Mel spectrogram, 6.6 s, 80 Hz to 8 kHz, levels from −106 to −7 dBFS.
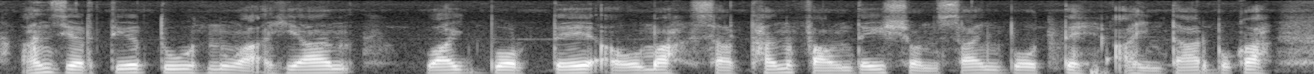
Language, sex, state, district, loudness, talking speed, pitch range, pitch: Mizo, male, Mizoram, Aizawl, -18 LUFS, 155 wpm, 125-140 Hz, 135 Hz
